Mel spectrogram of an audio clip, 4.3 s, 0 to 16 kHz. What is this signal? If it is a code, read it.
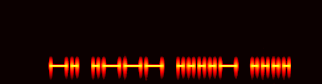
Morse code, heard as a keyed tone, about 17 wpm, 700 Hz. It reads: NJ4H
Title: USA Call Signs - 4 Characters - Repeated 2x - 17wpm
